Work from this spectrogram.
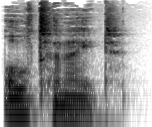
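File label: "alternate", British English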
